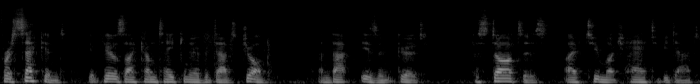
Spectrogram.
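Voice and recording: Someone reading aloud in a natural voice, pitch rising and falling in an ordinary way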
